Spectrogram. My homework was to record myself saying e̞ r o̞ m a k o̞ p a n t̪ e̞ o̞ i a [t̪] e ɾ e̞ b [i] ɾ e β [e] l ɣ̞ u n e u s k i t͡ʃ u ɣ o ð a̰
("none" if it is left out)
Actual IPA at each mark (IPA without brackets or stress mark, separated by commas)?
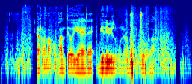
none, i, i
